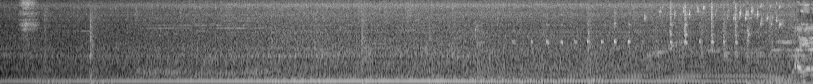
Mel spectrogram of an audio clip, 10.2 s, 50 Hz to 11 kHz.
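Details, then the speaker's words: 1984 Pontiac Fiero Iron Duke engine after head gasket replacement, cold start at about 20s temperature: steady high-pitched squeal over the idle, fading slightly as it settles; slipping accessory belt, new belt planned. "As you can hear, the belt's a little ticked off here."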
